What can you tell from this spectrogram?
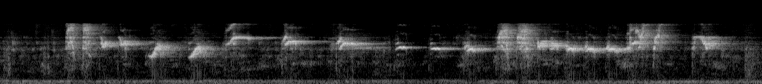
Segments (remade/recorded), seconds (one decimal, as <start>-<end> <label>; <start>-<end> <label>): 0.0-3.9 remade; 3.9-4.4 recorded; 4.4-7.6 remade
